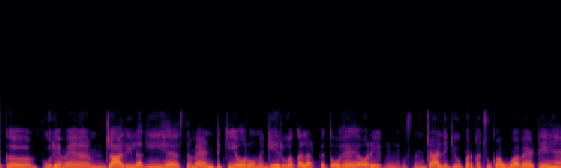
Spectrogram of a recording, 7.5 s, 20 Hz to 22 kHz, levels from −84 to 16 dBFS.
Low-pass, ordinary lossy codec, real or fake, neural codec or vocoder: none; none; fake; codec, 16 kHz, 2 kbps, X-Codec, HuBERT features, trained on LibriSpeech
